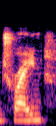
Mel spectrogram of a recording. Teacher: But if you think about the word train, the t and the r, you can hear those separately in train. So they are not one sound, they are two sounds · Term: consonant cluster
